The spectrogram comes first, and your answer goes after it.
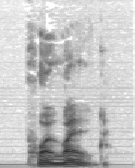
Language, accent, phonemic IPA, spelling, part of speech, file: English, US, /pɹoʊˈɹoʊɡ/, prorogue, verb, En-us-prorogue.ogg
- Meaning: 1. To suspend (a parliamentary session) or to discontinue the meetings of (an assembly, parliament etc.) without formally ending the session 2. To defer 3. To prolong or extend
